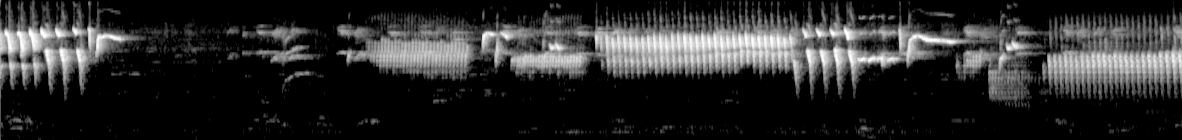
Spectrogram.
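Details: Male Belgian canary singing for his mate: chirp series and a long stretch of alternating buzzy rolls at different pitches, with whistled slides between.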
